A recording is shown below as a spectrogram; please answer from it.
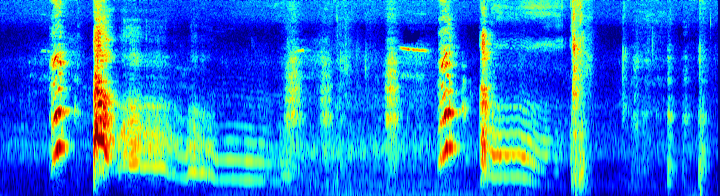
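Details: Maryjane, a small dog, answers a person's hiccup with a bright yip that stretches into a sliding, descending howl, then two more short falling howls and scattered clicks.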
